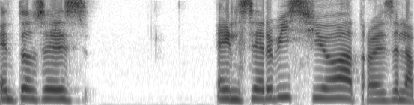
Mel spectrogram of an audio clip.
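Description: Heard in a dry, close sound with no echo, a woman speaks at a high pitch and a moderate pace. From Morelos, Mexico. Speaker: young economist and political activist. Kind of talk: casual interview. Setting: studio.

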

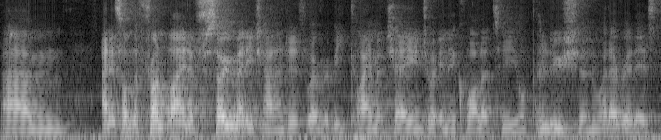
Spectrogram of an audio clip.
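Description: Through noticeable background noise, a man with a London accent talks at a very fast pace, medium in pitch with fairly even intonation. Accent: British English, London. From London, England. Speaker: author and speaker. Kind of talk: casual interview conversation. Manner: hesitant, many fillers and repeats.

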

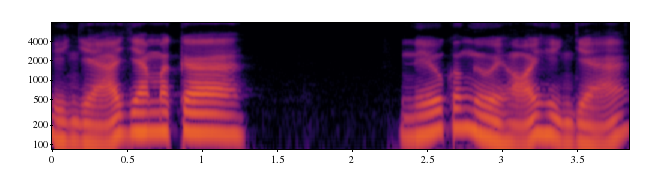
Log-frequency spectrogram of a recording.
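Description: On a very clean recording with a silent background, a man with a plain, everyday voice and a medium pitch talks at a fairly slow pace with lively intonation. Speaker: Buddhist lecturer. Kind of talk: lecture.

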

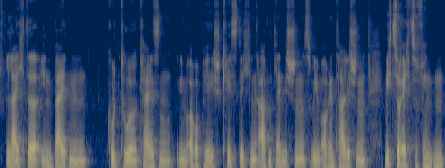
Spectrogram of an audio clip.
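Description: Fairly even intonation carries speech delivered at a fairly slow pace. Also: man. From Austria, Vienna. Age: 30s. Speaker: podcast guest. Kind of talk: interview.

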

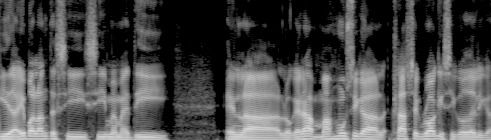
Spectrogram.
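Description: On a very clean recording with a silent background, a man with a Cuban accent talks at a very fast pace, with monotone, flat intonation at a medium pitch. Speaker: rapper and producer. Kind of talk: casual chat.

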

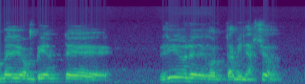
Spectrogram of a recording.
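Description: This man has a fairly high pitch and a dark, mellow tone, and he speaks at a fairly slow pace. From Chile, Lota. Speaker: political candidate, former councillor. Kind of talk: online panel discussion.

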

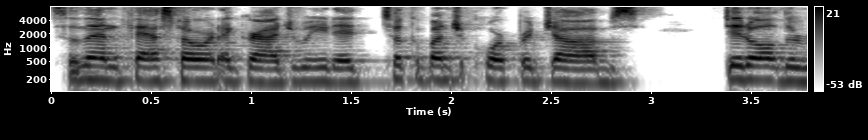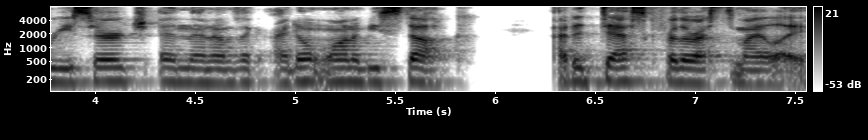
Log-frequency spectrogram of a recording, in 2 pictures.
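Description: A woman talks at a very fast pace. Her fairly low voice stays monotone and flat. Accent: American. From US, North Jersey. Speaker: swimwear company founder. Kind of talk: casual interview chat.

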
